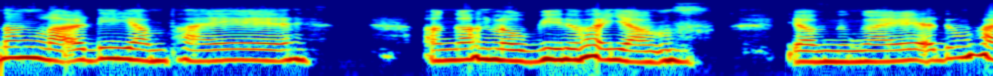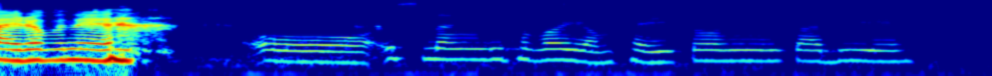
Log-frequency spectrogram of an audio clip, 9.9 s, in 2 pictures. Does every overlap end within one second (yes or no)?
yes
